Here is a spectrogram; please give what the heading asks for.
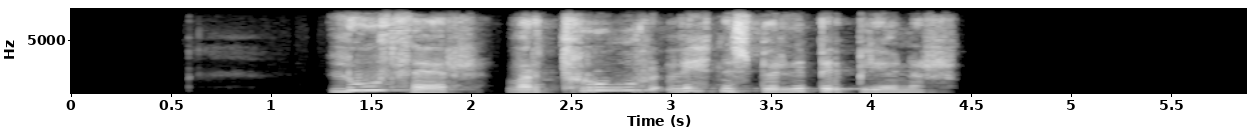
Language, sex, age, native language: Icelandic, female, 30-39, Icelandic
